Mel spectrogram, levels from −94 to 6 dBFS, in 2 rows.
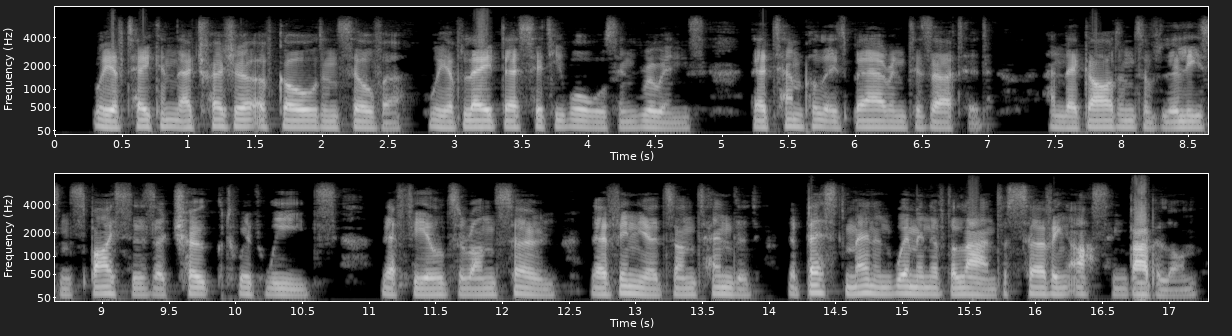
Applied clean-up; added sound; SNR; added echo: none; none; none; none.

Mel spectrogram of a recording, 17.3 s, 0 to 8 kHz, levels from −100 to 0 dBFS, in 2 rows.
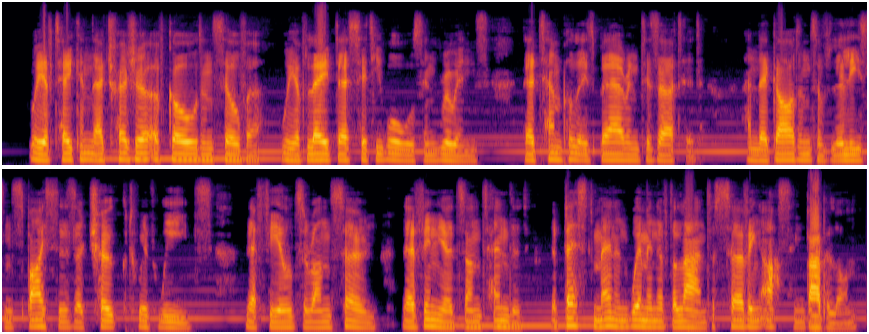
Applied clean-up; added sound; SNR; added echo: none; Organ; 17 dB; none.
